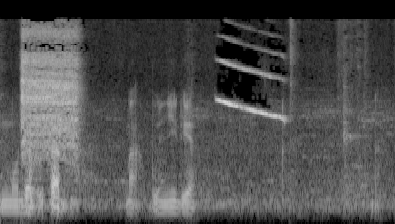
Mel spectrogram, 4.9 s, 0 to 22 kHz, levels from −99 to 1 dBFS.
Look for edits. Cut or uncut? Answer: uncut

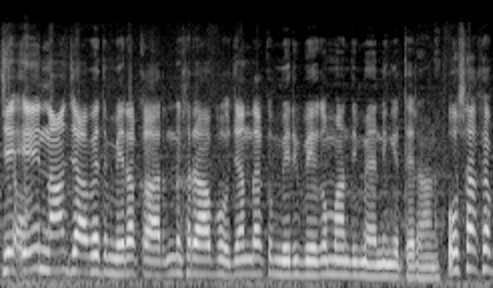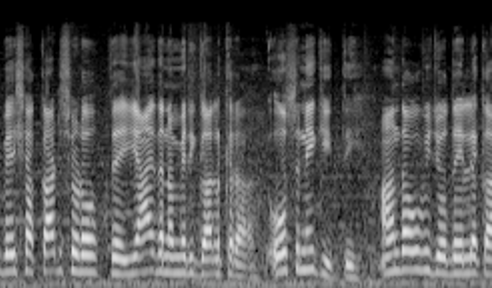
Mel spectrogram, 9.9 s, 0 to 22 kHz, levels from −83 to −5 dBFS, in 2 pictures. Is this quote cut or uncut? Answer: cut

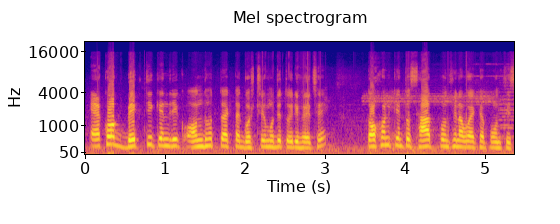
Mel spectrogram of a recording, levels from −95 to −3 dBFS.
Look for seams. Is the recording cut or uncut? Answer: uncut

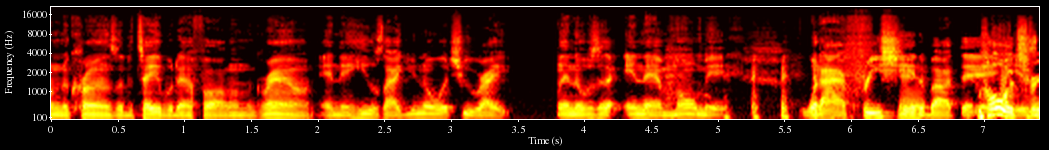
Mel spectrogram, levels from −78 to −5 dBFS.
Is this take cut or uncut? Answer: uncut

